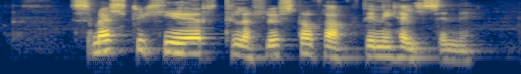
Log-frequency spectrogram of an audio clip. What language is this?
Icelandic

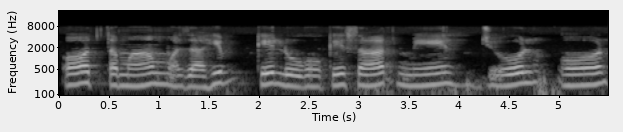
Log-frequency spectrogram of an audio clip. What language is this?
Urdu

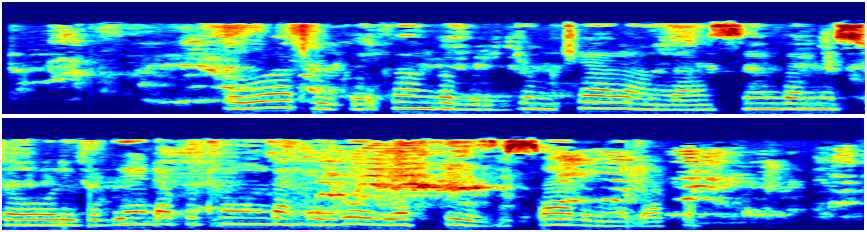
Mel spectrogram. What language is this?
Ganda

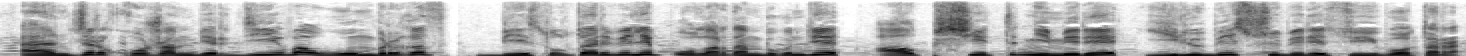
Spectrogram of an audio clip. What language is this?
Kazakh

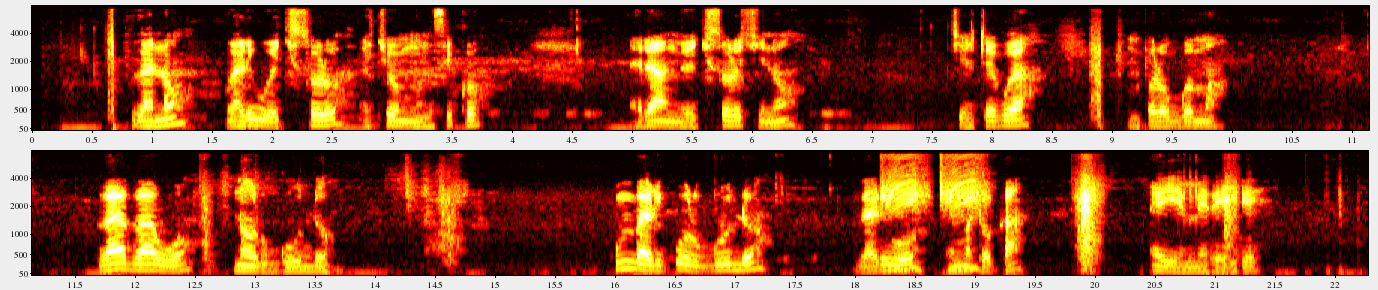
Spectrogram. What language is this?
Soga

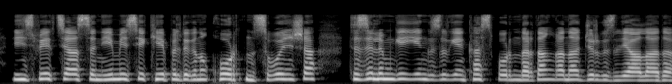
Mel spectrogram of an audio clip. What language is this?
Kazakh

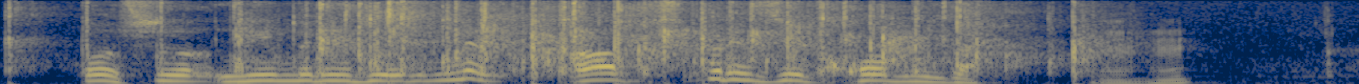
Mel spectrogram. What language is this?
Kazakh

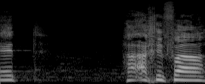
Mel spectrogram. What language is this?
Hebrew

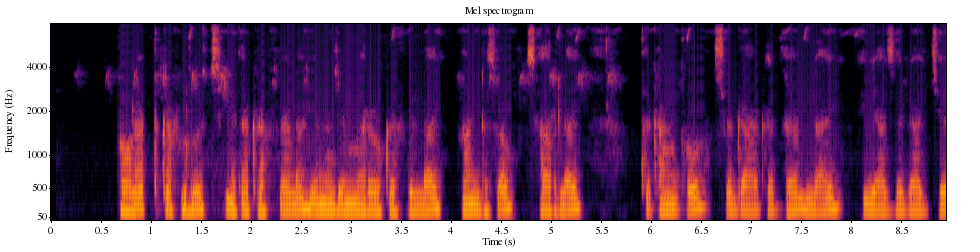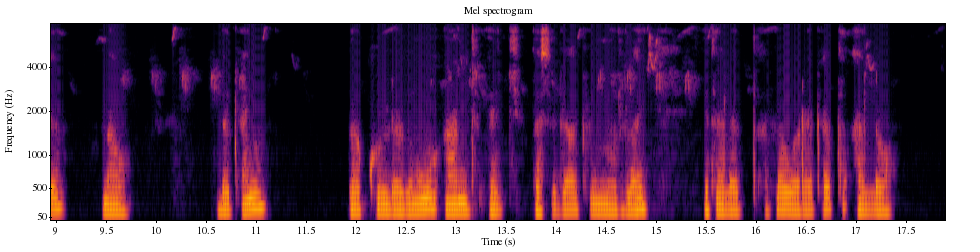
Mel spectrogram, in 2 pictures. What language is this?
Amharic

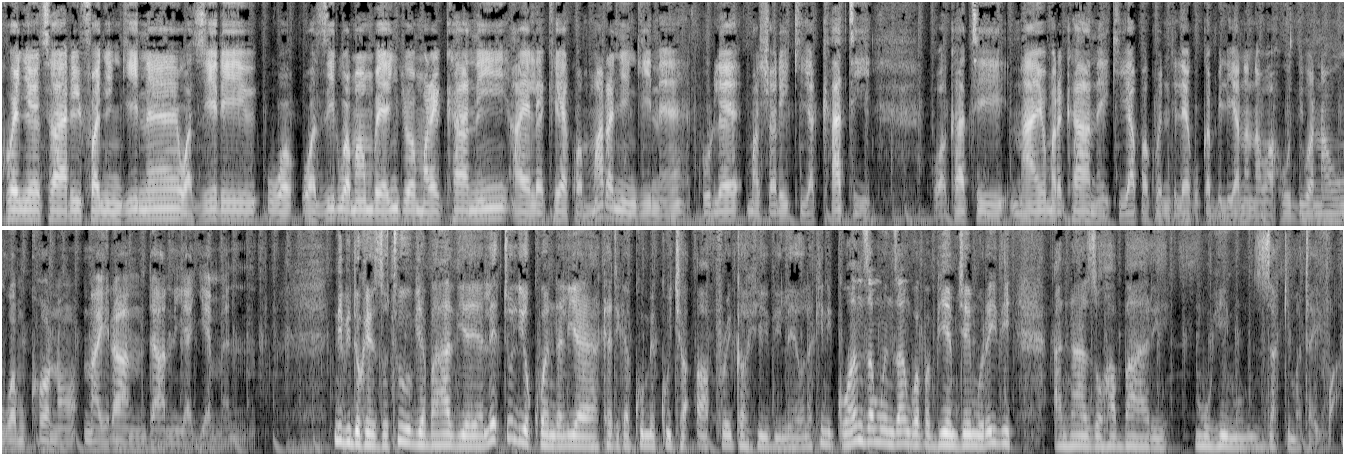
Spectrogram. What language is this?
Swahili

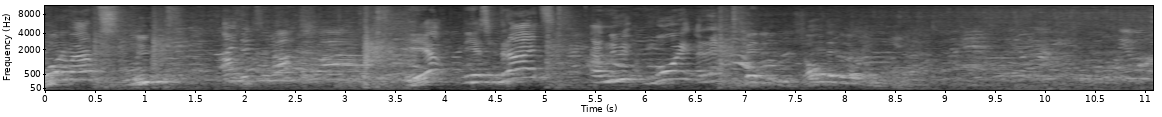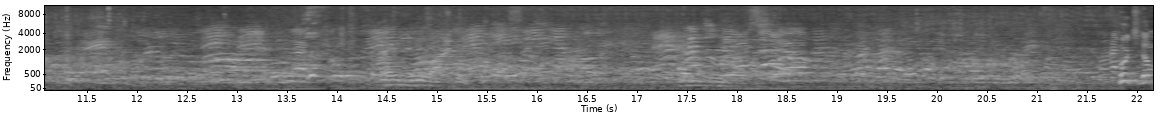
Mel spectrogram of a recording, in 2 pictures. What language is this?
Dutch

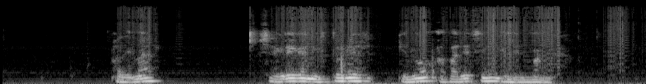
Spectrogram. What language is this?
Spanish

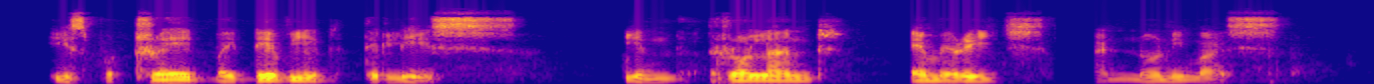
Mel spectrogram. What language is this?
English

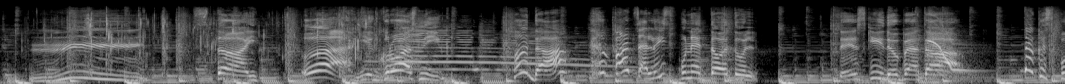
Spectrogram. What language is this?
Romanian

